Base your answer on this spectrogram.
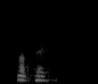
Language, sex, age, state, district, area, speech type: Manipuri, female, 30-45, Manipur, Thoubal, rural, conversation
